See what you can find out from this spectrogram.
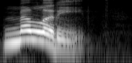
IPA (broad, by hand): melədy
